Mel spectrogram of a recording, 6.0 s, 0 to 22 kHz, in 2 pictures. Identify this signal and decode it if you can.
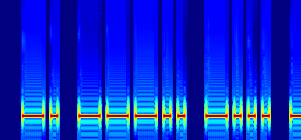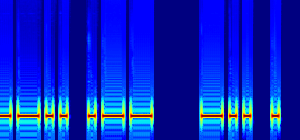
Morse code, heard as a keyed tone, about 17 wpm, 700 Hz. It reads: N8BZW DE
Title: USA Callsign DE Callsign 17wpm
